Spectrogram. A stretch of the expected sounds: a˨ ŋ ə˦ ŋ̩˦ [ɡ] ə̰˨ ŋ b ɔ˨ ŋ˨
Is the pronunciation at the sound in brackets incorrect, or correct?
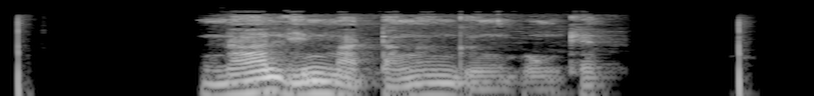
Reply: correct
